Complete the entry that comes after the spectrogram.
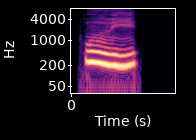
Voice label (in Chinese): "物理", Chinese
